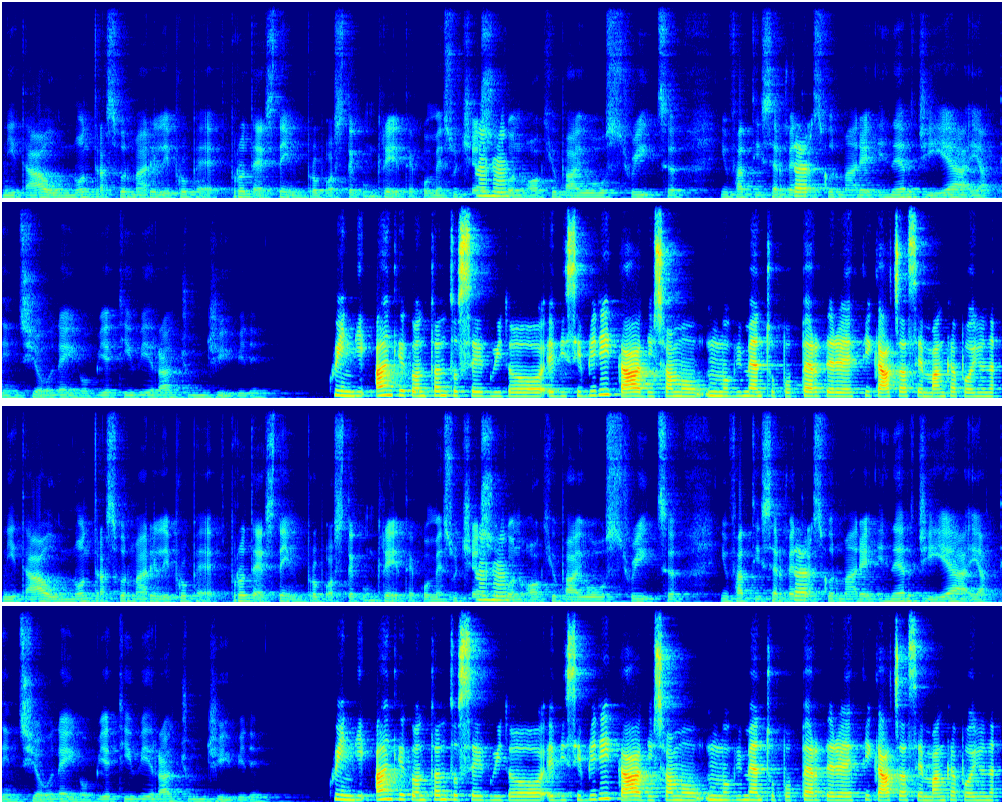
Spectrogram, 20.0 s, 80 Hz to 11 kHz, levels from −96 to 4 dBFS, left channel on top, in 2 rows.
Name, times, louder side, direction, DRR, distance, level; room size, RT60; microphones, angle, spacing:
voice 1, 0.0-12.6, right 1 dB, 15° right, 7 dB, 1.2 m, -48 dB
voice 2, 4.7-5.1 7.9-8.1 13.3-19.9, left 2 dB, 10° left, 14 dB, 0.4 m, -30 dB
11.0 x 7.2 x 7.2 m, 0.86 s
head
